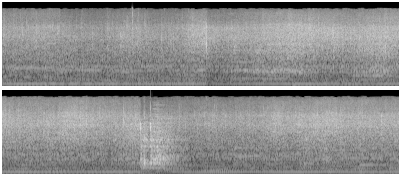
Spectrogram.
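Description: Idli rounds and onion, tomato and capsicum masala sizzling on a hot nonstick tawa, with a wooden spatula pressing and shifting them. A brief louder sound stands out about five and a half seconds in.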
